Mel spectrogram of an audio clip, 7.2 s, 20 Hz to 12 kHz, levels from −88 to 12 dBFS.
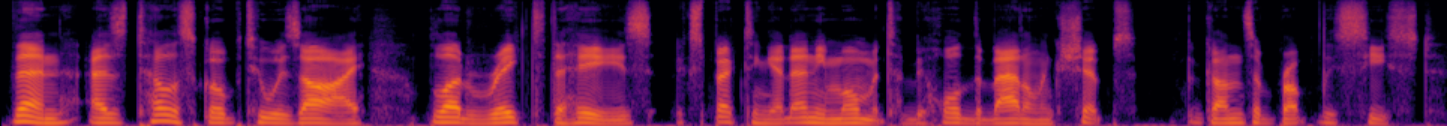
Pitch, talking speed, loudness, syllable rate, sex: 115 Hz, 190 wpm, -22 LUFS, 5.6 syllables/s, male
